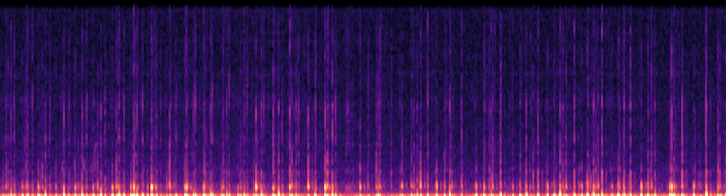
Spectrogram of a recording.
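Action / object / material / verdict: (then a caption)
tap / small printed cardboard box / cardboard / none. A small, hollow, black printed cardboard cable box held directly over the microphone is tapped and scratched with fingernails, possibly with a crinkly plastic-wrap sound. The result is a steady, rapid stream of short, dull, boomy taps with a deep low-end thud and soft crackling scratches in between.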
